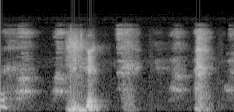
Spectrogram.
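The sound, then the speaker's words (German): A person's own dog barks several times in the background, a handful of short, sharp yaps with brief gaps between them, fairly distinct. “und dann äh, bellt mein Hund im Hintergrund.”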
